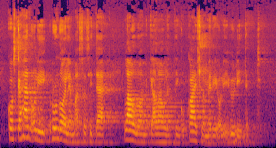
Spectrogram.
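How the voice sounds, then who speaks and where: A woman speaks with lively intonation amid audible room echo and noticeable background noise. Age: 60s. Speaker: Bible teacher. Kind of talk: lecture. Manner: halting.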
